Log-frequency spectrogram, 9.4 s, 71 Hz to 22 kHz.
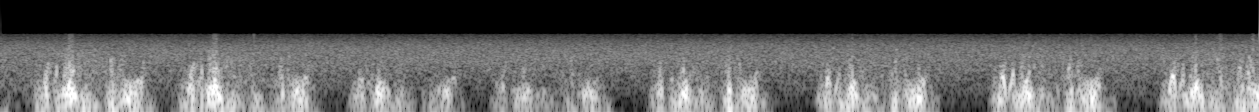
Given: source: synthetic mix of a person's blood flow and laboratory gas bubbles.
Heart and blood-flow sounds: Doppler ultrasound of blood flow; precordium
9.05-9.31 s: bubbles
9.36-9.45 s: bubbles
From the record:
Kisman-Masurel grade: 211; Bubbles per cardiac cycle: several, 3 to 8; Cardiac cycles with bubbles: 1 to 10%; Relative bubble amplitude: barely perceptible (0.100 to 0.250); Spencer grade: 1 (occasional bubble signal discernible with the cardiac motion signal, with majority of cardiac periods free of bubbles); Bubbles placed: only in the low amplitude regions of the cardiac cycle

